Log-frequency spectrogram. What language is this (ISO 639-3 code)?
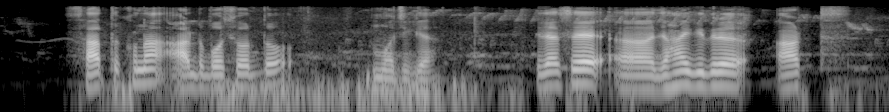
sat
